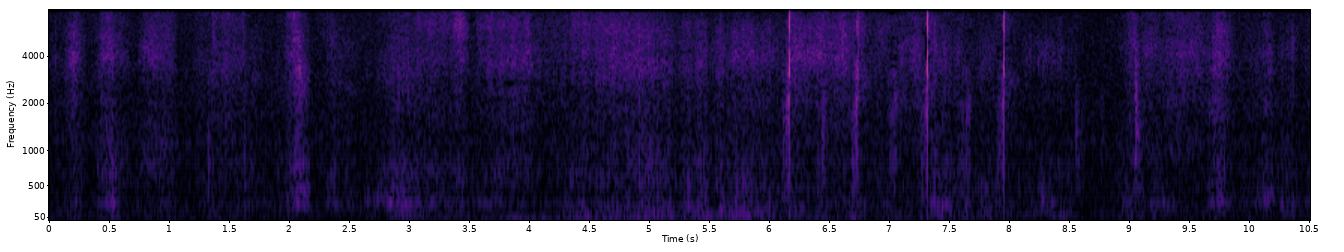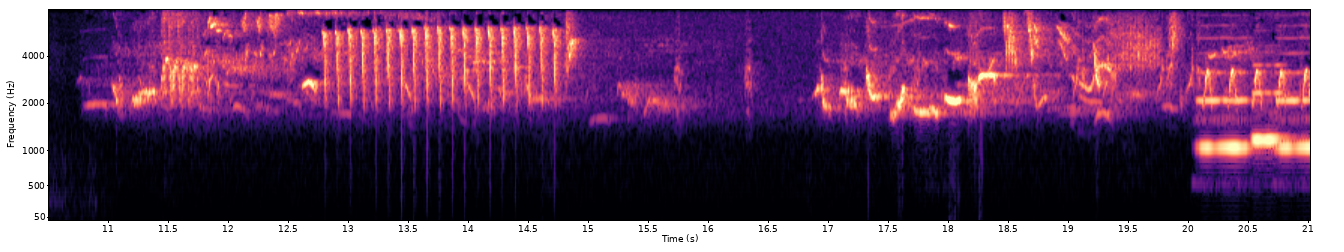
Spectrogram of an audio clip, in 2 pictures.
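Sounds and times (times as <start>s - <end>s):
songbird chirping and trilling: 10.8s - 21.0s.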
